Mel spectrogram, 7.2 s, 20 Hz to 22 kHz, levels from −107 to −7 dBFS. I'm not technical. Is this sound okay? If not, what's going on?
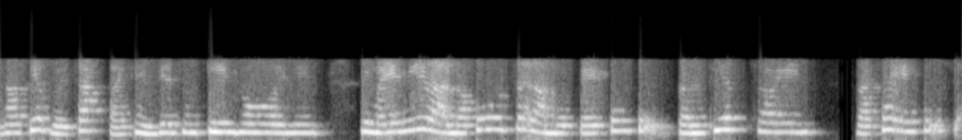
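No. This speech suffers from tandem speech coding throughout: on its way, the call was squeezed by one phone network's speech compressor, unpacked, then squeezed again by a second, each working on already damaged sound. The result is speech that is duller and more muffled than a normal call, with nothing above about 3.8 kHz, plus a rough, warbling quality that lasts the whole clip.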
